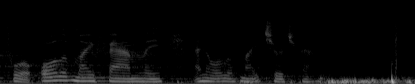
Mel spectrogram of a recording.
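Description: A woman speaks calmly into a microphone in an echoing hall.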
